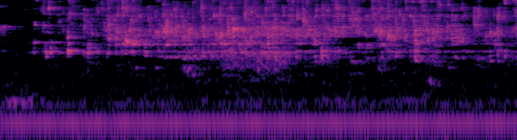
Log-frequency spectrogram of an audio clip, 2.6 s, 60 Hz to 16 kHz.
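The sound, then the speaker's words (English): Rodinal film developer, diluted 1 plus 25, being poured into a developing tank holding Kodak T-Max 100 black-and-white film: a steady hissing trickle of liquid that runs continuously without pause, over a faint low electrical hum. “Are you ready to pour in the developer?”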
